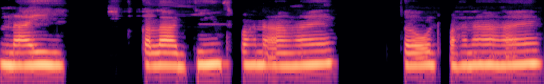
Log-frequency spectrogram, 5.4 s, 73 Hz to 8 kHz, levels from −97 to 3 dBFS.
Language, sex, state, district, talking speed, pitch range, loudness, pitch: Hindi, female, Bihar, Purnia, 90 wpm, 215-225 Hz, -17 LUFS, 220 Hz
